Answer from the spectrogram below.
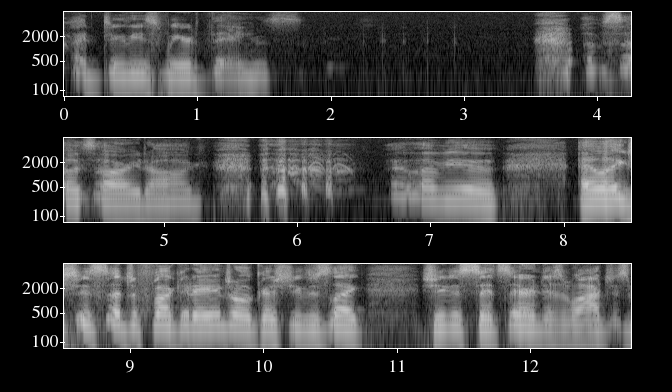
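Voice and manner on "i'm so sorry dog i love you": sincere apology. Real, not acted. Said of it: "apology now".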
